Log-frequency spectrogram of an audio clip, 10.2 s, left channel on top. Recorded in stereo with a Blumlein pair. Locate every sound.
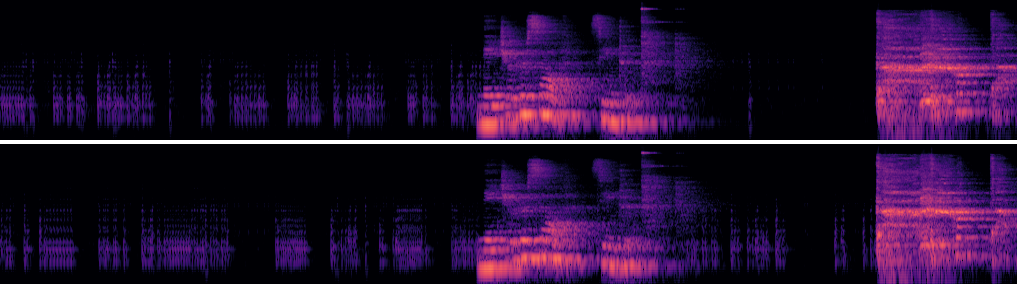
4.8 s a woman speaking: 60° left, 1.3 m
6.4 s a dropped coin: 55° left, 1.6 m
8.8 s a cough: 15° right, 0.6 m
